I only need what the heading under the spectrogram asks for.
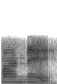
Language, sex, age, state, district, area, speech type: Manipuri, female, 45-60, Manipur, Chandel, rural, conversation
